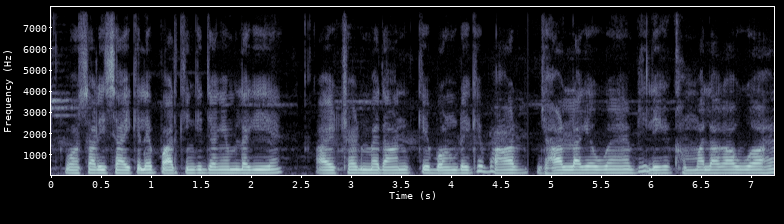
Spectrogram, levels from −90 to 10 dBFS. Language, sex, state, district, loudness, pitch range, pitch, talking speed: Hindi, male, Bihar, Gaya, -17 LUFS, 140-150 Hz, 145 Hz, 215 wpm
